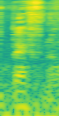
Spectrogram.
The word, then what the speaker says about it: Bethnal: Bethnal Green was always Bethnal with 3 F's. And it's spelt with a B-E-T-H.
